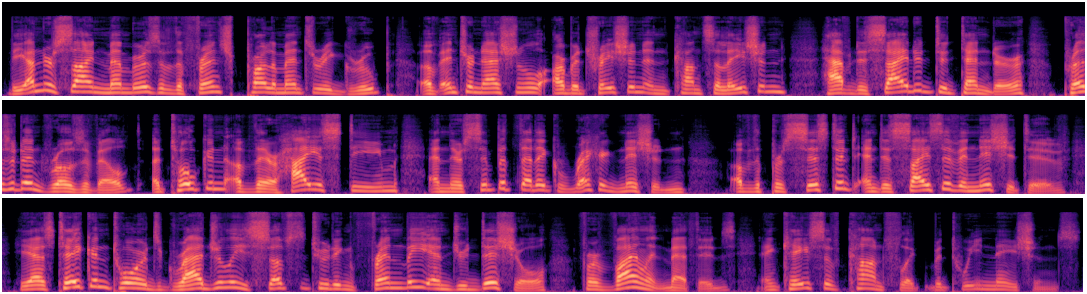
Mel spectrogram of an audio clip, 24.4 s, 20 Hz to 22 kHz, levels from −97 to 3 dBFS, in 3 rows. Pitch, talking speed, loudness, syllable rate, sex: 165 Hz, 130 wpm, -21 LUFS, 5.0 syllables/s, male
